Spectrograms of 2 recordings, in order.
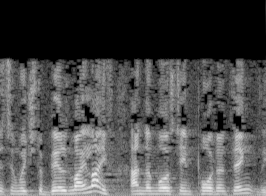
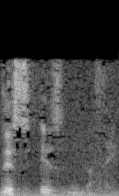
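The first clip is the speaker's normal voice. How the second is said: quiet reverence; 9 semitones lower, 6 dB quieter than usual. Acted. Paul's quiet verdict.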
